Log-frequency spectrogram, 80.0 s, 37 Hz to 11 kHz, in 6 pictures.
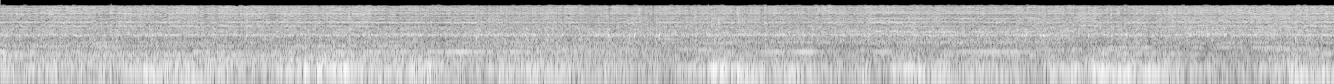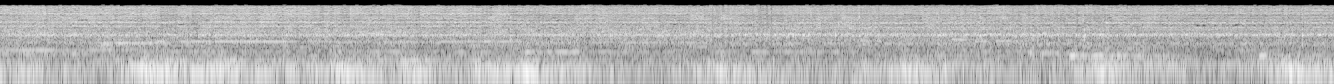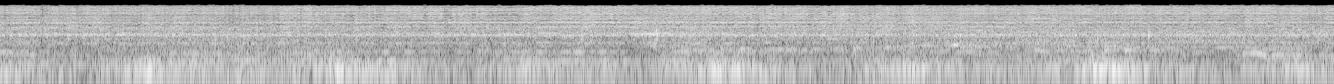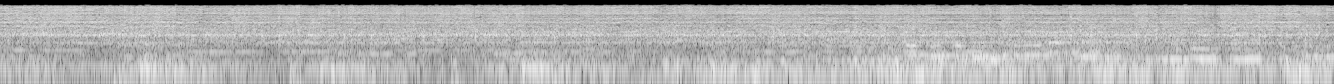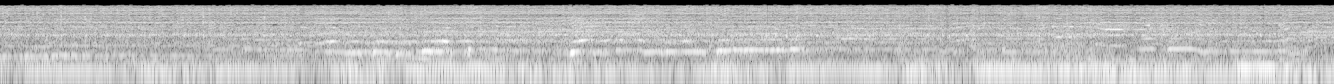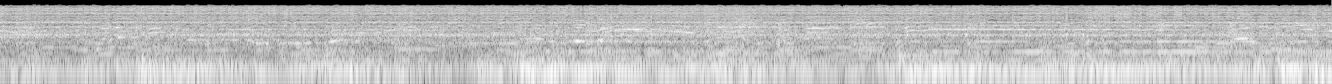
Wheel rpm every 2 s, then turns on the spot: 160, 160, 160, 160, 160, 160, 160, 160, 160, 160, 160, 150, 160, 150, 160, 160, 160, 160, 160, 160, 160, 160, 160, 160, 160, 160, 160, 160, 160, 160, 160, 160, 150, 160, 160, 160, 160, 160, 160, 160.
none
